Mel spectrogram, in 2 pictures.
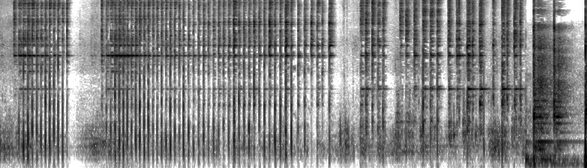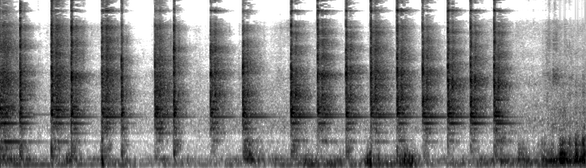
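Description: Hammer blows on a steel drift driving an old rubber-metal bushing out of a car's rear axle beam. It starts with a rapid clatter of many quick metallic taps, and from about halfway it becomes steady blows about two a second, each with a short metallic ring.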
